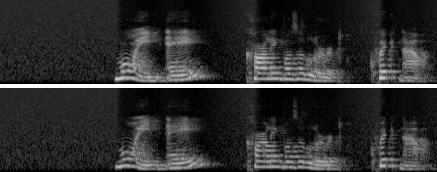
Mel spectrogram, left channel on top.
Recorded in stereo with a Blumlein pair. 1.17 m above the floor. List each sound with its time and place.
1.1 s a woman speaking: 45° left, 8.5 m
